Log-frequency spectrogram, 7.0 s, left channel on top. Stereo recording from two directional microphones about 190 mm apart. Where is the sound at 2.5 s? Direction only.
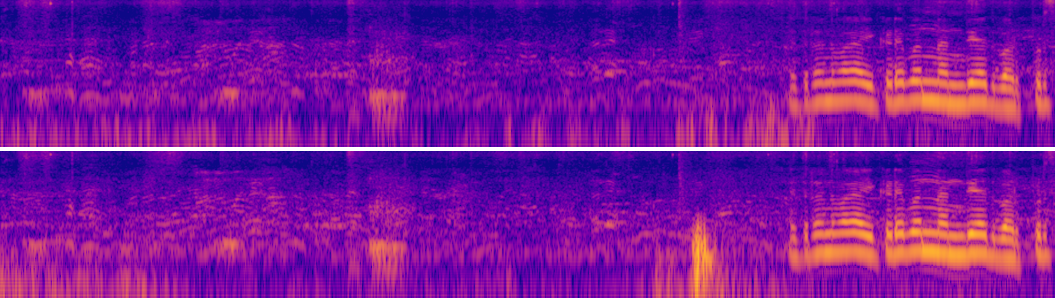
55° right (ahead or behind).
